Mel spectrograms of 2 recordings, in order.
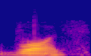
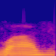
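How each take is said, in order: First: The vowel is a rounded 'aw'. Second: The vowel is an open, unrounded 'ah'. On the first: The speaker calls it right. "वॉज वॉज" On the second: The speaker calls it wrong. "इसे वाज नहीं"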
